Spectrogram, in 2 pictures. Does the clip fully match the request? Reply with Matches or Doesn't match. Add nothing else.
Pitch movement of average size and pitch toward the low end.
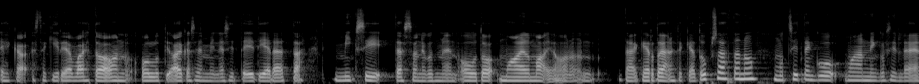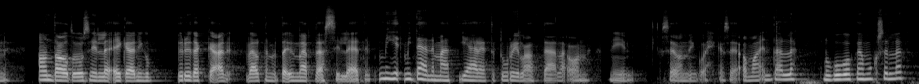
Doesn't match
